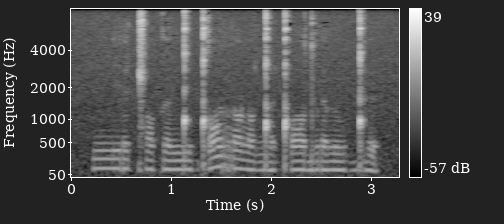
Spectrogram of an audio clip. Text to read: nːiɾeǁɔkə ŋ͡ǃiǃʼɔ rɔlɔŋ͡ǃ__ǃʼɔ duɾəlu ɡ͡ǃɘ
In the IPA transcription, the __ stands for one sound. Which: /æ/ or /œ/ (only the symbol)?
œ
